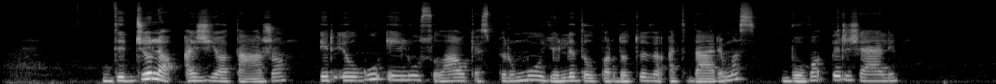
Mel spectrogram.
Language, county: Lithuanian, Kaunas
